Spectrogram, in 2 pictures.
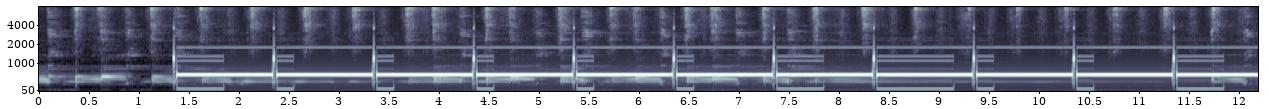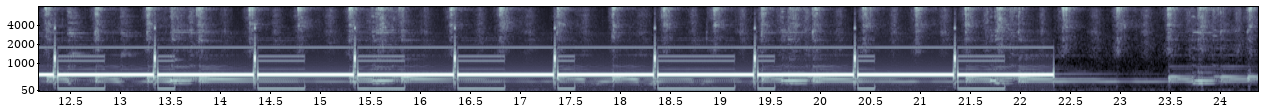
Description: Radio time signal (WWVH, Hawaii), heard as ticks, one a second.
